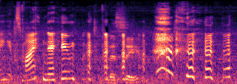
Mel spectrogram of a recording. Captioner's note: laughs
